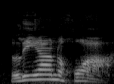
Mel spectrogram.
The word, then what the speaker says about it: Lianhua: he points to the orc what's yours name leon hua i will spell that for you l-i-a-n h-u-a and the female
